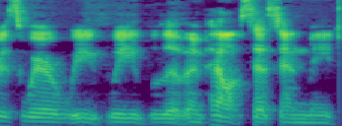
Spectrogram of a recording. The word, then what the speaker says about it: Palimpsest: And Palimpsest, for all the trouble people have saying it and writing it down, it literally is exactly as it sounds and pronounced exactly as it's spelled, P-A-L-I-M-P-S-E-S-T, Palimpsest.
